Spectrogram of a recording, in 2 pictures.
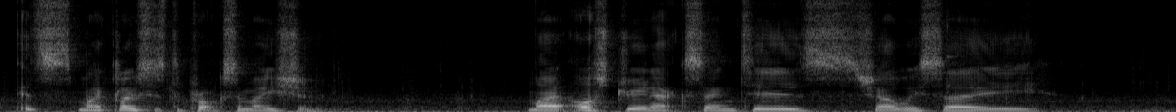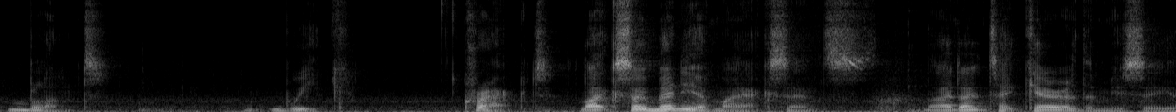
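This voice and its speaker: A young man commenting on a game he is playing live. His voice bounces lively between high and low as he jokes and mutters to himself, and a faint hum of room noise sits behind him. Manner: playful, joking, muttering asides. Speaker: streamer playing a video game.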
